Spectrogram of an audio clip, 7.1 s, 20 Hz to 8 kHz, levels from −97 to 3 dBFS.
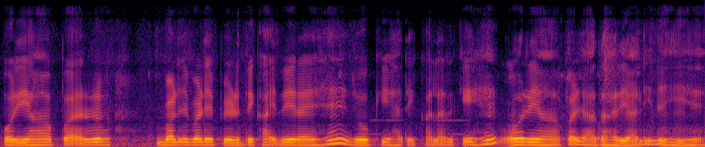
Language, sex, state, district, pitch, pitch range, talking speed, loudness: Hindi, male, Maharashtra, Solapur, 155 Hz, 145-160 Hz, 195 wpm, -23 LUFS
